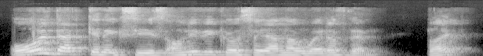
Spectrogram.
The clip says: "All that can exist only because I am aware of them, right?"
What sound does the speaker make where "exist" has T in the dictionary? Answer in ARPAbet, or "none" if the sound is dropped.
none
